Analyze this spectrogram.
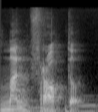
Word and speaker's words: Manfrotto: this week we have manfrotto which by the way should be pronounced manfrotto as that was the last name of its italian founder but anyway this week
